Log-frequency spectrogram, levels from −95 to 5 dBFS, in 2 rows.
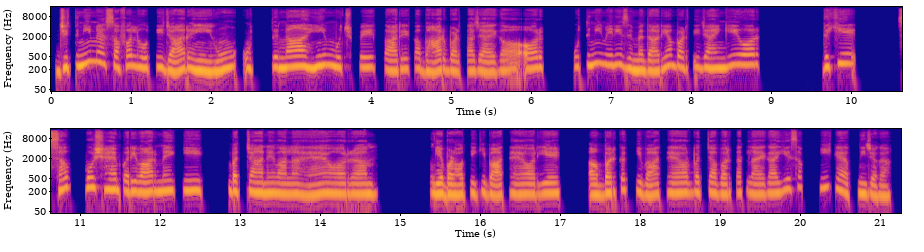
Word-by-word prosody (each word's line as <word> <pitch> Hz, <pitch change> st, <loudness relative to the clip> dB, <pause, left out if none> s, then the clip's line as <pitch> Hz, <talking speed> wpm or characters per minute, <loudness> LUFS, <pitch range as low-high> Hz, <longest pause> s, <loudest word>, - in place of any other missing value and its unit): जितनी 260 Hz, +8 st, +4 dB
मैं 340 Hz, -3 st, -1 dB
सफल 250 Hz, 0 st, 0 dB
होती 230 Hz, 0 st, -1 dB
जा 185 Hz, -1 st, +2 dB
रही 195 Hz, -4 st, +4 dB
हूँ, 200 Hz, +8 st, +3 dB
उतना 235 Hz, +3 st, +2 dB
ही 245 Hz, +3 st, +4 dB
मुझ 250 Hz, -5 st, 0 dB
पे 235 Hz, 0 st, 0 dB
कार्य 205 Hz, -1 st, -2 dB
का 215 Hz, -, -2 dB
भार 180 Hz, +1 st, 0 dB
बढ़ता 180 Hz, 0 st, -2 dB
जाएगा 180 Hz, 0 st, -1 dB
और 225 Hz, +2 st, +1 dB, 0.4 s
उतनी 275 Hz, +5 st, -1 dB
मेरी 280 Hz, -1 st, -1 dB
ज़िम्मेदारियाँ 190 Hz, +3 st, +2 dB
बढ़ती 235 Hz, -1 st, -3 dB
जाएँगी 225 Hz, +4 st, +2 dB
और 280 Hz, 0 st, +1 dB, 0.8 s
देखिए, 300 Hz, +6 st, 0 dB, 0.5 s
सब 230 Hz, +4 st, +3 dB, 0.2 s
खुश 265 Hz, -2 st, +5 dB
हैं 230 Hz, 0 st, +4 dB
परिवार 195 Hz, -1 st, +2 dB
में 210 Hz, +2 st, +2 dB
कि, 215 Hz, 0 st, +1 dB, 0.3 s
"बच्चा 200 Hz, -1 st, +1 dB
आने 180 Hz, 0 st, +2 dB
वाला 175 Hz, -1 st, 0 dB
है 165 Hz, +2 st, 0 dB
और 175 Hz, -1 st, 0 dB
अम 170 Hz, -1 st, +1 dB, 0.7 s
ये 175 Hz, -, +6 dB
बढ़ोतरी 165 Hz, +2 st, +1 dB
की 185 Hz, -, -5 dB
बात 160 Hz, -2 st, +1 dB
है 170 Hz, -1 st, -1 dB
और 170 Hz, -1 st, -1 dB
ये 180 Hz, +2 st, 0 dB, 0.4 s
अ, 165 Hz, -, +3 dB
बरकत 185 Hz, +7 st, 0 dB
की 195 Hz, -, -1 dB
बात 160 Hz, 0 st, -1 dB
है 180 Hz, 0 st, 0 dB
और 185 Hz, 0 st, 0 dB
बच्चा 185 Hz, 0 st, -3 dB
बरकत 175 Hz, +2 st, -4 dB
लाएगा।" 170 Hz, 0 st, -1 dB
ये 215 Hz, +6 st, -2 dB
सब 270 Hz, +4 st, -4 dB, 0.2 s
ठीक 270 Hz, +1 st, -6 dB
है 220 Hz, -, 0 dB
अपनी 175 Hz, -1 st, -2 dB
जगह, 150 Hz, -3 st, -2 dB
195 Hz, 165 wpm, -22 LUFS, 175-235 Hz, 0.8 s, ये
